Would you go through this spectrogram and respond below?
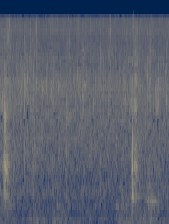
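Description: Garlic sautéing in hot oil, a close, steady sizzle with a couple of sharper crackles or stirs.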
